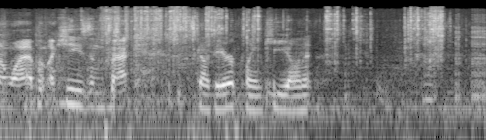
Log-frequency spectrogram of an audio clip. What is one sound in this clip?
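Keys jingle in a hand.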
